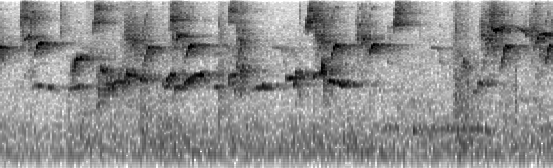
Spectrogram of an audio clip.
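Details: Decoy bird calling to bring in wild birds that stay away; fast, overlapping high chirps and short whistled slurs pour out almost continuously.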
